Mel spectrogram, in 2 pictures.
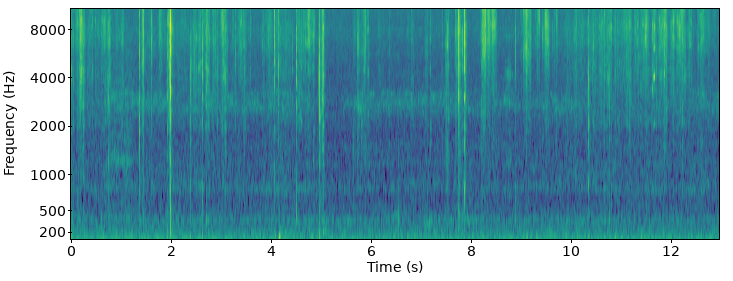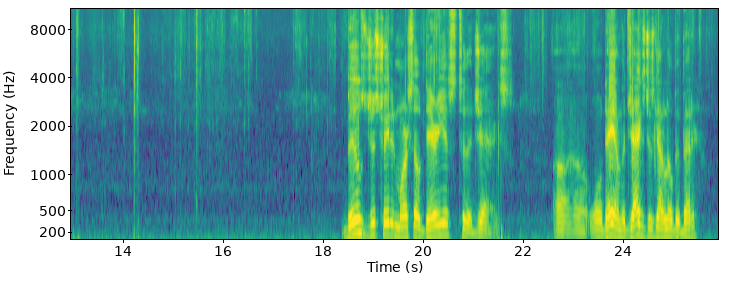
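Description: Trading cards rustle and click softly as they are shuffled by hand.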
